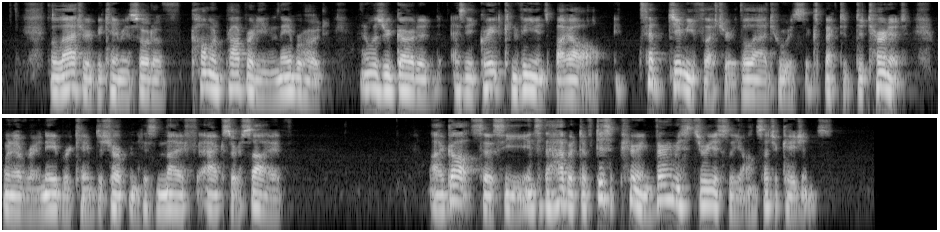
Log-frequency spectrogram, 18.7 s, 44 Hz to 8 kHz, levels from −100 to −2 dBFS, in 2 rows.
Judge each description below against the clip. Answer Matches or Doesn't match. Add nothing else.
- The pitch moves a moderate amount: Matches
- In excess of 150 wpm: Matches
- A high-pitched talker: Doesn't match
